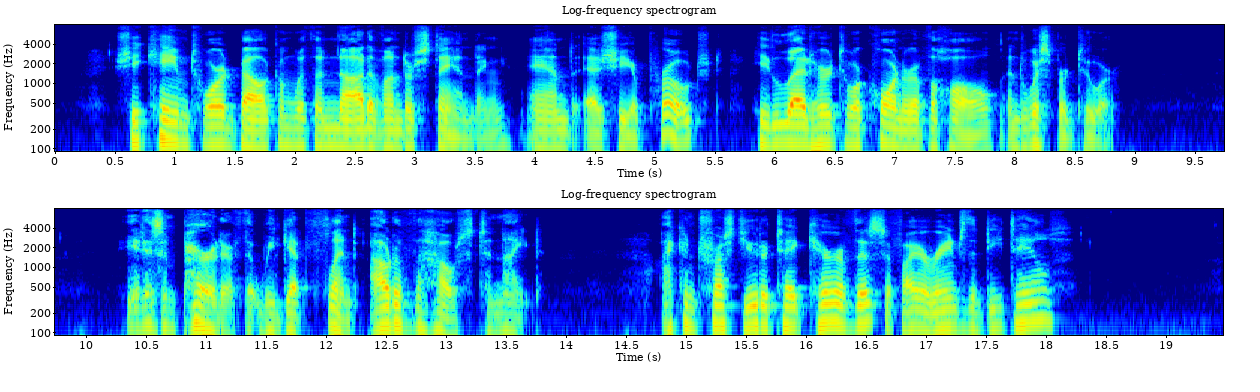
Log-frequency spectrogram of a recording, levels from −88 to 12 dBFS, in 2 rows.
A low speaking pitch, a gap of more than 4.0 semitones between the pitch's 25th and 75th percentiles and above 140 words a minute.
Yes: low, 110 Hz; average, 4.4 semitones; average, 165 wpm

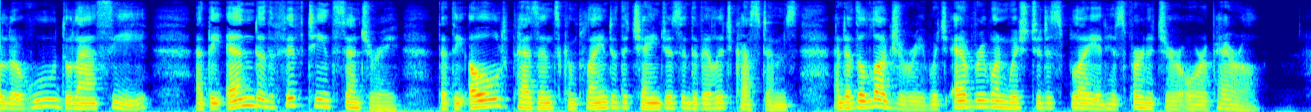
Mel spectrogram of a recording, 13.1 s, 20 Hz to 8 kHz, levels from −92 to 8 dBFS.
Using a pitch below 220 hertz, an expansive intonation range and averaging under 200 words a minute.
No: medium, 140 Hz; average, 3.9 semitones; average, 175 wpm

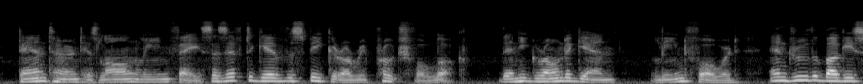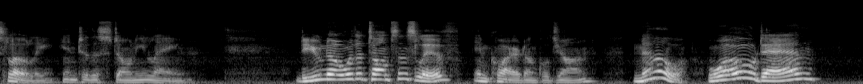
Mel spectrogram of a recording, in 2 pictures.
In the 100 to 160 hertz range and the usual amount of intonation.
No: medium, 140 Hz; wide, 8.5 semitones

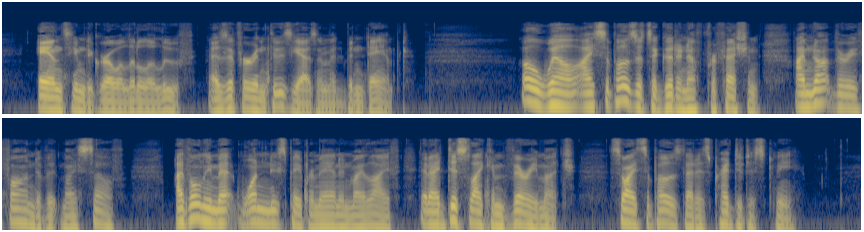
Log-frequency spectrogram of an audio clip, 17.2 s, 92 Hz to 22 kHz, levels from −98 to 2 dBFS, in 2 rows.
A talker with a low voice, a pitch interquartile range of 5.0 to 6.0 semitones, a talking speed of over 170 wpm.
Yes: low, 100 Hz; wide, 5.4 semitones; average, 180 wpm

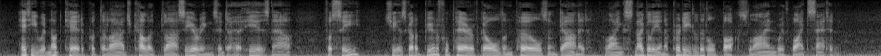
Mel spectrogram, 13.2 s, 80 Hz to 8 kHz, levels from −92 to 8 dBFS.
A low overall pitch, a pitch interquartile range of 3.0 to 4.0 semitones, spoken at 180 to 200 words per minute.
Yes: very low, 95 Hz; average, 3.3 semitones; average, 185 wpm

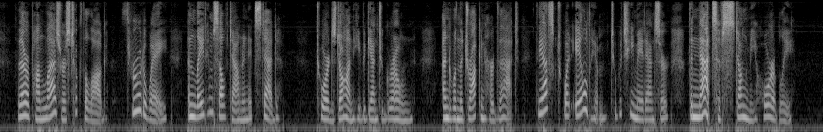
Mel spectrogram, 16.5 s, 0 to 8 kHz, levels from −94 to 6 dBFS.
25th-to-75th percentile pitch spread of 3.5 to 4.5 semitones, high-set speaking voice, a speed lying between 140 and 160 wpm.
Yes: average, 4.0 semitones; high, 210 Hz; average, 155 wpm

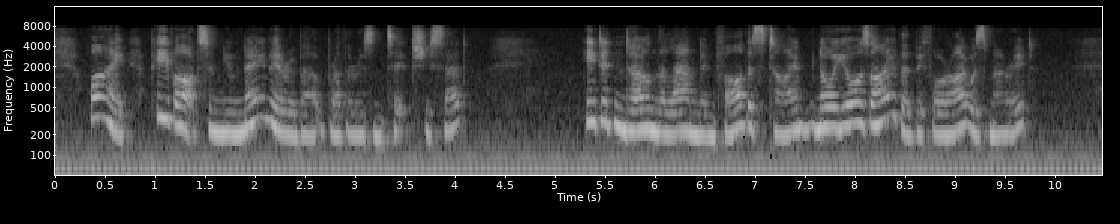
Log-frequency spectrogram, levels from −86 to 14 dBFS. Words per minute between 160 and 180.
No: average, 150 wpm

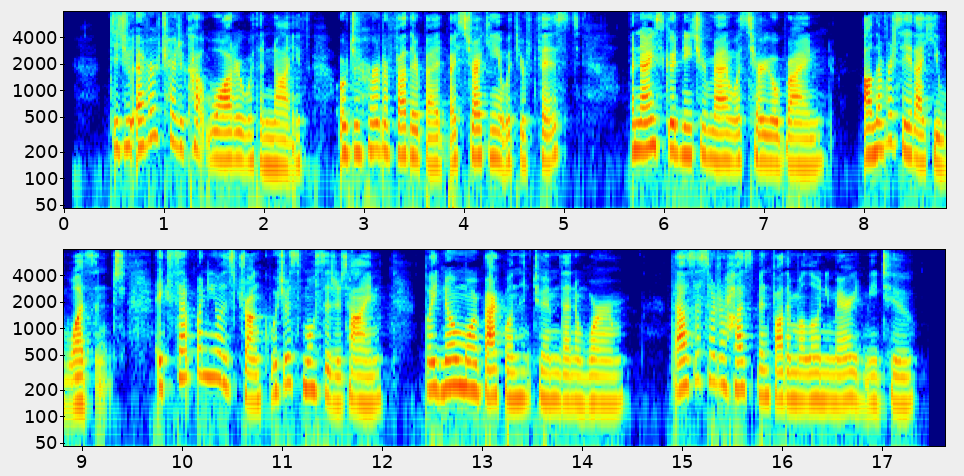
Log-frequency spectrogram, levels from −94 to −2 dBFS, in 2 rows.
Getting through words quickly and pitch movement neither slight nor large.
No: fast, 240 wpm; wide, 5.9 semitones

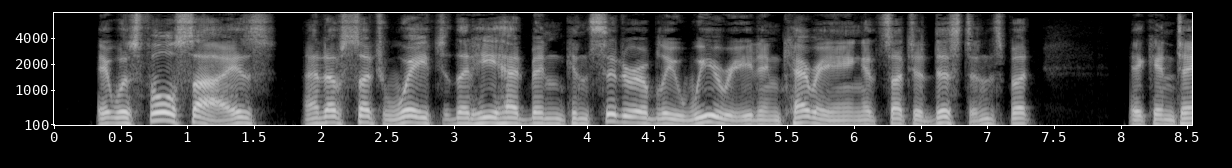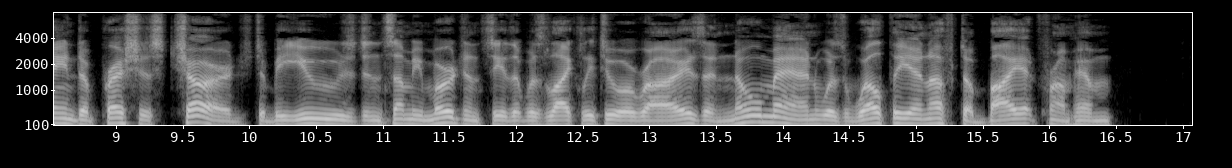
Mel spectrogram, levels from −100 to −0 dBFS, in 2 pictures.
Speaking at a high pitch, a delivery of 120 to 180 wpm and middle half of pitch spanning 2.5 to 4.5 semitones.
No: low, 120 Hz; average, 170 wpm; average, 4.1 semitones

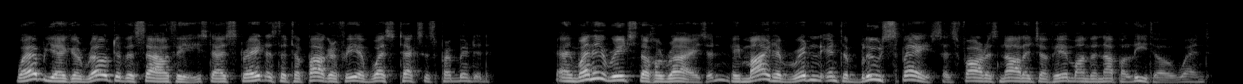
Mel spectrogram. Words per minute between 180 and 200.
Yes: average, 190 wpm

